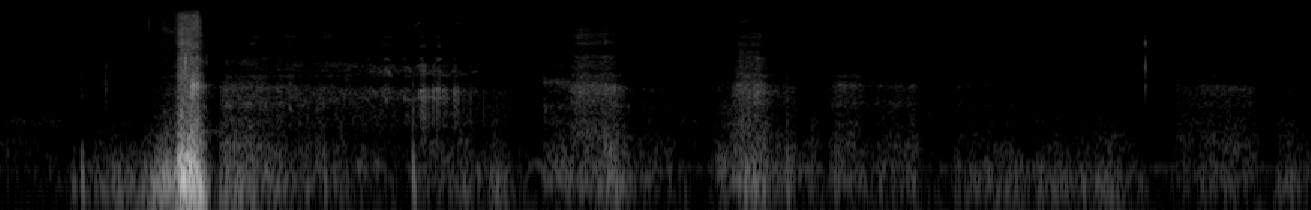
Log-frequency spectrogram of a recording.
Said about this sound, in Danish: Ej, der kunne man godt lide, og det her er bare en detalje, man skulle få en lidt mere realistisk snorkelød.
